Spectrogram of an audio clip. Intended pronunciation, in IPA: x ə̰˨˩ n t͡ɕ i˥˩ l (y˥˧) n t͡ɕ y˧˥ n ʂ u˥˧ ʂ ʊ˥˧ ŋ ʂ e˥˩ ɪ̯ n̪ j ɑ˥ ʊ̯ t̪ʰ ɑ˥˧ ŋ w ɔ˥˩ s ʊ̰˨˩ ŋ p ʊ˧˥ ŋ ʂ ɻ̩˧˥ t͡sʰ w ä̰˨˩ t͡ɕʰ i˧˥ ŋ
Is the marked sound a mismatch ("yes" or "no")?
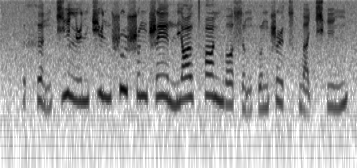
yes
